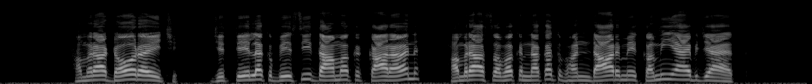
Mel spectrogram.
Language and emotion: Maithili, fearful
